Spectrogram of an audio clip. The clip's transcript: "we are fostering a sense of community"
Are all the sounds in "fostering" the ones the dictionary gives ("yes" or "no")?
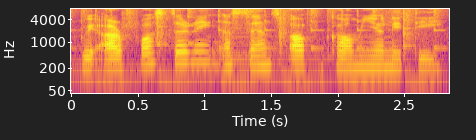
yes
